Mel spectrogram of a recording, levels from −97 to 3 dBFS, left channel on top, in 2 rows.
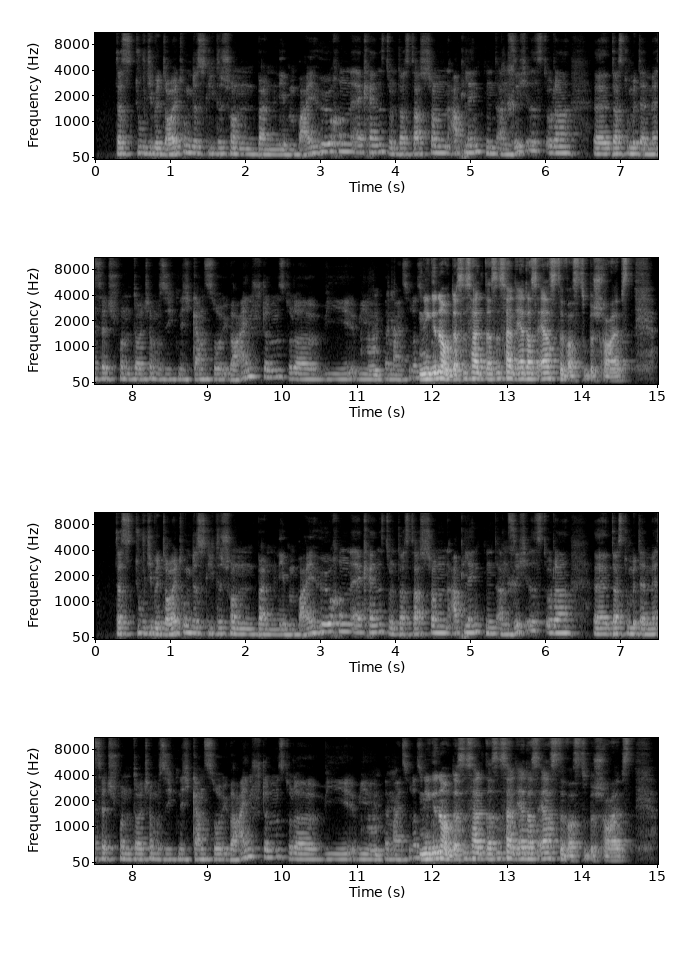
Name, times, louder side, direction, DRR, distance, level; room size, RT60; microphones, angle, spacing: voice 1, 0.3-12.1, right 1 dB, 20° right, 0 dB, 0.6 m, -38 dB
voice 2, 11.8-15.0, left 3 dB, 85° left, 4 dB, 0.6 m, -30 dB
3.2 x 2.3 x 2.5 m, 0.37 s
head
